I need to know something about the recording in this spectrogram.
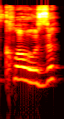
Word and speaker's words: close: Please close the door. Close. Close. You have the sound of Z.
